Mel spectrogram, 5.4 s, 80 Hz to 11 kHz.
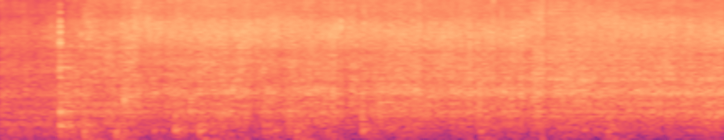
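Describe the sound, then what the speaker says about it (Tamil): Large onions frying golden in oil in a pan for kuska, a loud continuous sizzle with occasional stirring scrapes and clicks, close up and without speech. "ஒரு 2 பெரிய வெங்காயத்தை போட்டு நல்லா பொன்னிறமாக வதக்கிடலாம்."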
